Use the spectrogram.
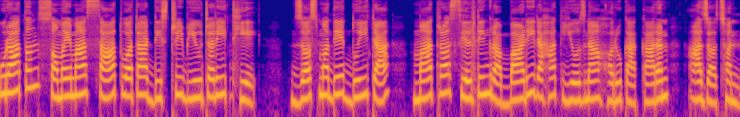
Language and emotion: Nepali, neutral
